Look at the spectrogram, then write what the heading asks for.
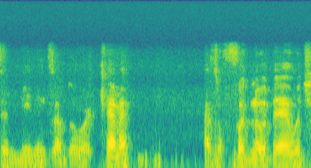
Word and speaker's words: Kemet: So just let you know to pronounce the M at the end. This is Kemet.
